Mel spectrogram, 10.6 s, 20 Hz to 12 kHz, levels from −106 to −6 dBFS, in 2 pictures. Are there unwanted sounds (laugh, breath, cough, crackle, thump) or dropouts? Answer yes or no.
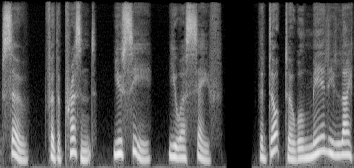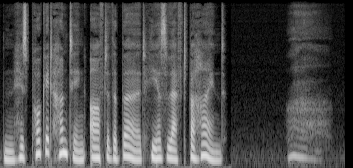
yes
